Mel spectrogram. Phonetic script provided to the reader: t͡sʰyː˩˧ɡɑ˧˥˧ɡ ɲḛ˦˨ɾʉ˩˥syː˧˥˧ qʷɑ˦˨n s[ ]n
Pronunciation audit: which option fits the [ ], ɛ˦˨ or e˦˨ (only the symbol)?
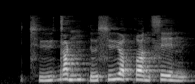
e˦˨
